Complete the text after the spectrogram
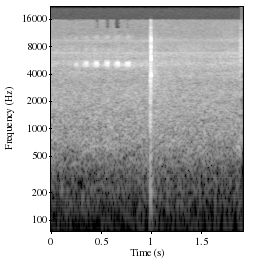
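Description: A golf club strikes sand with a sharp thud.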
